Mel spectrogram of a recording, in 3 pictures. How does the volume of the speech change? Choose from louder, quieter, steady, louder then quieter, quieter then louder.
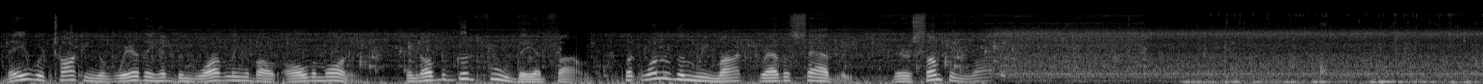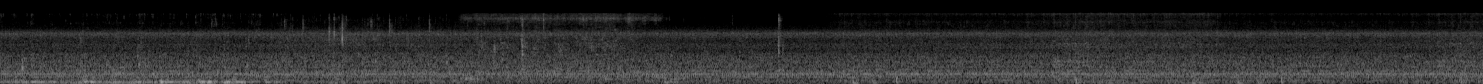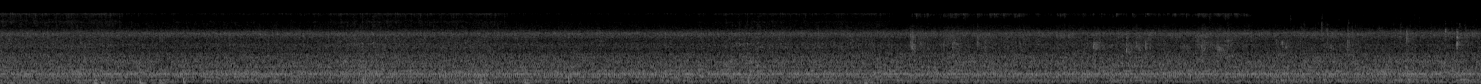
steady.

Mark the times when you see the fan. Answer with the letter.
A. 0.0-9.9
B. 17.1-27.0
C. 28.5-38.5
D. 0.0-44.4
D.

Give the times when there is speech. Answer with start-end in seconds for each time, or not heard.
0.0-9.9.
